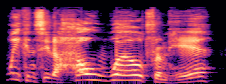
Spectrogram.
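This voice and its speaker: Guy doing a sweet little storybook farm boy, high voice, eager and earnest. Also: very animated, moderate pace. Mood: delighted.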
